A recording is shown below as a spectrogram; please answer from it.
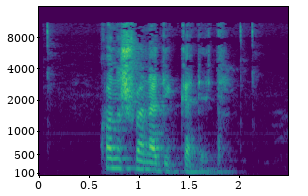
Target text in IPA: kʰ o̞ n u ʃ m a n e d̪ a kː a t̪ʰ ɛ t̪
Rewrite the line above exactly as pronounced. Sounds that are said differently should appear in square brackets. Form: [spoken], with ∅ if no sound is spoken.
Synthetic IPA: kʰ o̞ n u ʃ m a n [a] d̪ [i] kː a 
